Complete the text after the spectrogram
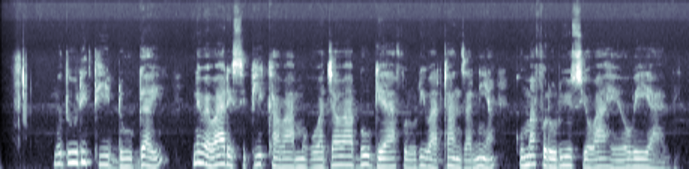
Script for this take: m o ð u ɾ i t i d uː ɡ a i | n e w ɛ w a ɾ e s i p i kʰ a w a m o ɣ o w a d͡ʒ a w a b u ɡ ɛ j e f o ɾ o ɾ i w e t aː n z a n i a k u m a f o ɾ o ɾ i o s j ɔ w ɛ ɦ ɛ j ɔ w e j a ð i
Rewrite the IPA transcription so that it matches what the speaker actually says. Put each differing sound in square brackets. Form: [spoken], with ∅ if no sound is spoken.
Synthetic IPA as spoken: m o ð u ɾ i t i d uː ɡ a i | n e w ɛ w a ɾ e s i p i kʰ a w a m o ɣ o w a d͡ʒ a w a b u ɡ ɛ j [a] f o ɾ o ɾ i w [a] t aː n z a n i a k u m a f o ɾ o ɾ i o s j ɔ w [a] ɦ ɛ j ɔ w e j a ð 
